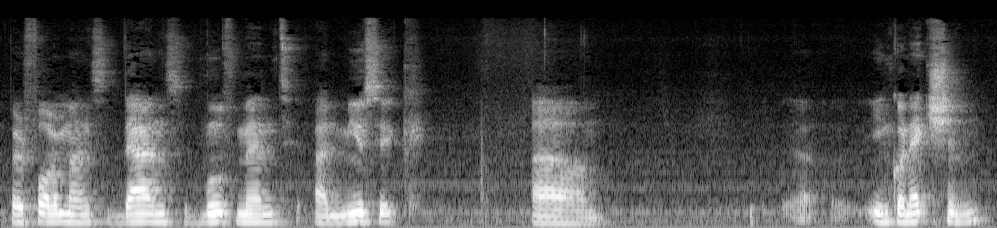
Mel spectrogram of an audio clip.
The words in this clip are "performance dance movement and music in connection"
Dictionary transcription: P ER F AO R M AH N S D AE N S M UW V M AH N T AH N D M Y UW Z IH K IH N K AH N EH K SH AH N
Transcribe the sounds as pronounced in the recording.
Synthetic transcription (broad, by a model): P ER F AO R M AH N S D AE N S M UW V M AH N T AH N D M Y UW S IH K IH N K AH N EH K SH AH N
